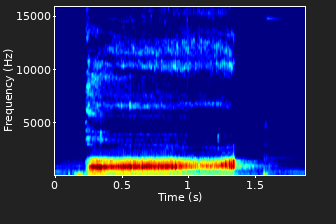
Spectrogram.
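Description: human body sound, loud burp

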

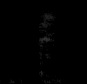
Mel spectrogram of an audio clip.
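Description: animal, cat sneezing

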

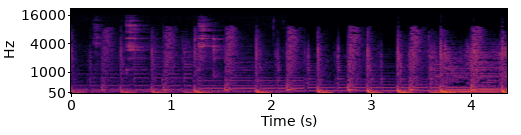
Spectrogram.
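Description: household object, glasses clinking

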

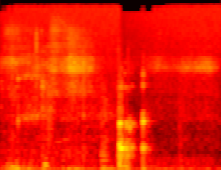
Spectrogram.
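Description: human body sound, belch

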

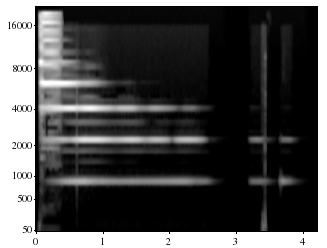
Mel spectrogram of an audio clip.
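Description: sound effect, gong ringing

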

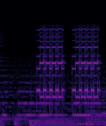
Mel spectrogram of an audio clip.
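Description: signal or alarm, telephone bell ringing

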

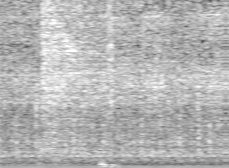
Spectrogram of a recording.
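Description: vehicle, bus engine idling

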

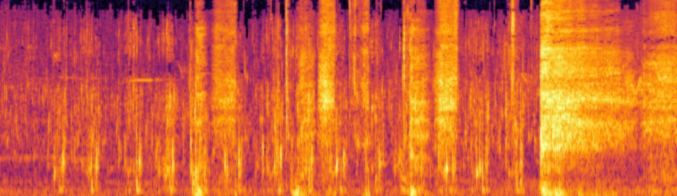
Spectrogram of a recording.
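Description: nature, flowing stream water

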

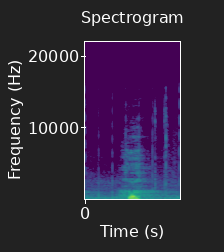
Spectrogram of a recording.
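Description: human body sound, yawning

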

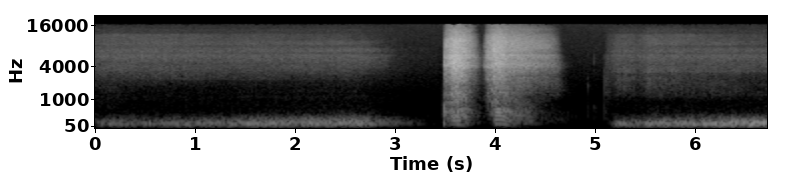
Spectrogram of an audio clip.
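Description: human body sound, two quick nasal inhales

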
